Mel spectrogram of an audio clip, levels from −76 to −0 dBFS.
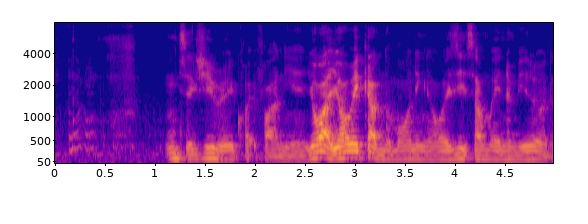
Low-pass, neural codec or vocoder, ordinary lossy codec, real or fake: none; none; none; real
